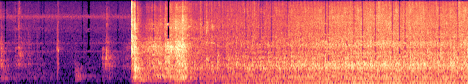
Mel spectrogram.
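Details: Massey tractor diesel started after fuel filter change, oil bath air filter cleaning and replacing a cracked leaking line: a few clicks, catches at once, settles into steady even idle; no miss, healthy.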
